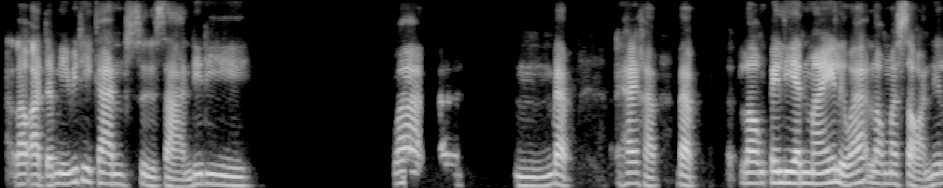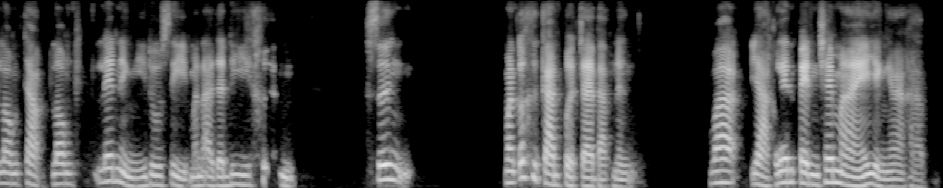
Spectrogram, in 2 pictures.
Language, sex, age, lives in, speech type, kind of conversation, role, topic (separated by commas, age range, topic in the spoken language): Thai, male, 25-29, Thailand, conversation, unstructured, none, คุณคิดว่าการสื่อสารอย่างเปิดใจช่วยให้ความรักดีขึ้นไหม?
